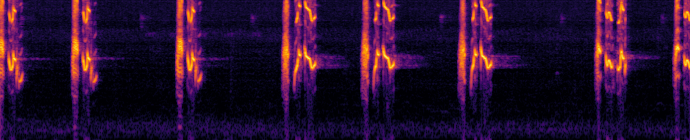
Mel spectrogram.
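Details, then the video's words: Sooty-headed bulbul calling loudly and clearly, meant to lure wild birds and prompt other bulbuls to sing; quick bubbly two- and three-note chirped phrases at irregular intervals of about a second, no other sounds. "Suara Burung KUTILANG GACOR,Super Ampuh Keras, Lantang dan Jernih, Burung Kutilang Lain Auto Gacor"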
